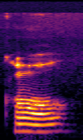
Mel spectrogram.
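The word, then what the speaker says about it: כל: Kol means all, each, or every. It is always pronounced with the O sound regardless of the vowel.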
